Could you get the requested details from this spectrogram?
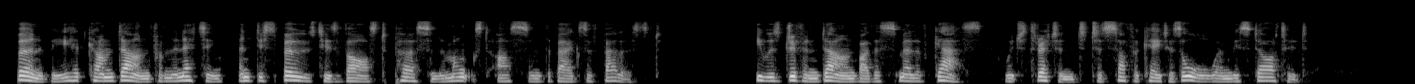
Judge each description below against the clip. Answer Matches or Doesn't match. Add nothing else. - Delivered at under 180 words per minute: Matches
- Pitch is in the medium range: Matches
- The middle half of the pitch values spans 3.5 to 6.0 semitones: Matches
